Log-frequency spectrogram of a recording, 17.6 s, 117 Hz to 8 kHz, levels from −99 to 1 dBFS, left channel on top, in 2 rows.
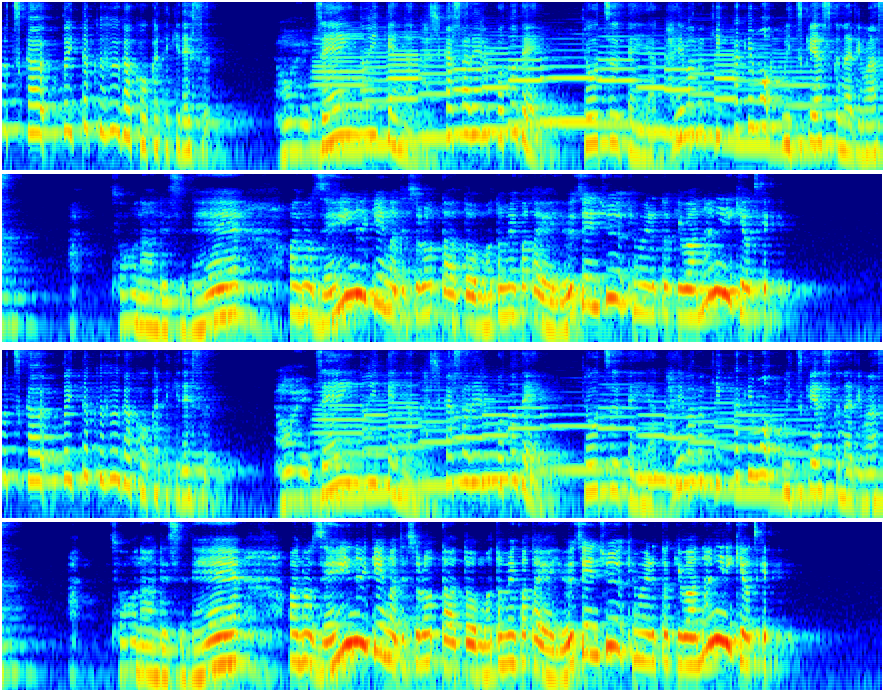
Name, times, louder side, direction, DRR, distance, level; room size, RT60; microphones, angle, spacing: voice 1, 0.0-2.1 3.1-5.4 5.8-8.8 11.2-11.4, left 2 dB, 35° left, 2.7 m, -34 dB
voice 2, 2.7-3.1 10.0-16.4, right 2 dB, 65° right, 1.1 m, -25 dB
Wind instrument woodwind instrument, 3.1-8.3, left 2 dB, 75° left, 2.4 m, -38 dB
23.5 x 13.0 x 9.6 m
head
